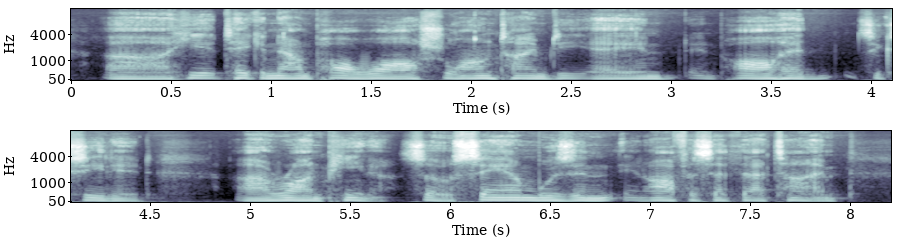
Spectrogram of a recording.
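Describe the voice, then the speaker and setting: A man with a medium pitch and a dark, mellow tone speaks at a moderate pace. He sounds somewhat breathy, and his intonation is monotone and flat. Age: 50s. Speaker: lawyer and political candidate. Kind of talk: podcast interview.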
